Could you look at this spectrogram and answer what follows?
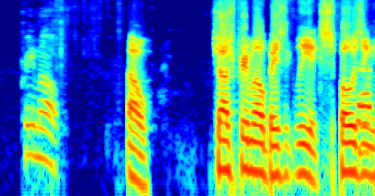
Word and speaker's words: Primo: Kyrie Irving, Josh Prima. Is that how you say his name? Or Primo? Primo.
